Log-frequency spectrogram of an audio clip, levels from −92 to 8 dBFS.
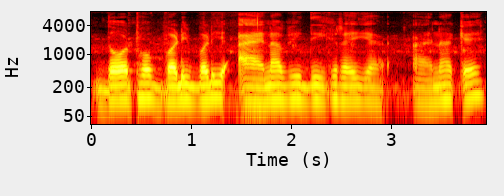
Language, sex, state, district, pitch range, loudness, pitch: Hindi, male, Chhattisgarh, Raipur, 105-115 Hz, -18 LUFS, 110 Hz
